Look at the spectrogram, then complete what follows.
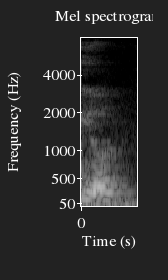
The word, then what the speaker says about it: yoga: So the core of our model is from yoga to yoga.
